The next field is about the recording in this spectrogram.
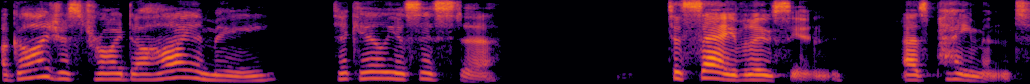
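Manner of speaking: speaking low. Recounting a man who leads someone into his room, then speaks in a lowered voice. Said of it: "and then like lowers his voice".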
